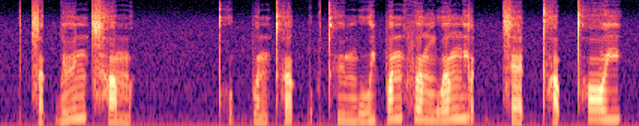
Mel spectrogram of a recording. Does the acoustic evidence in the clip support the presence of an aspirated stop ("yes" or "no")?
yes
